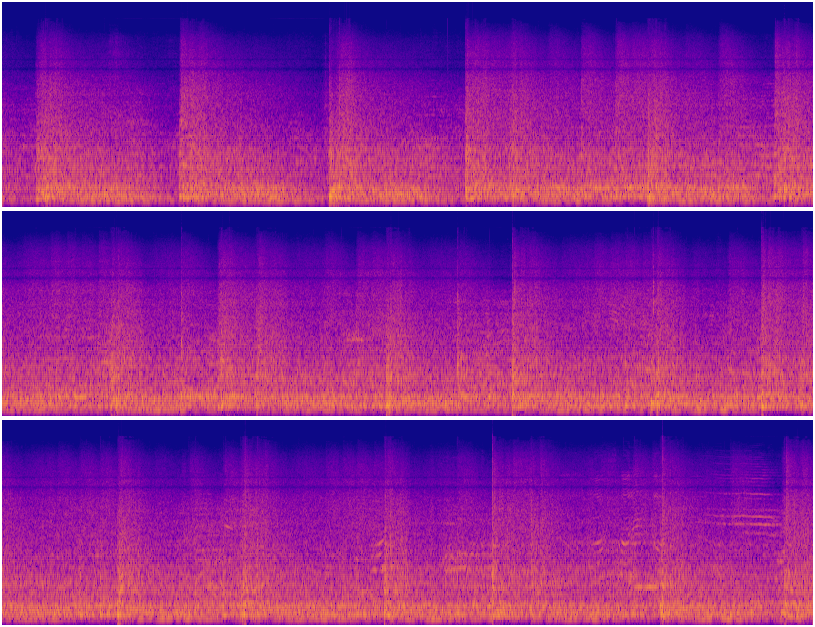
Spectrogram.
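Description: Semana Santa drum and bugle band (tambores y cornetas) playing a slow processional march, with heavy drum strikes about every second and a half under sustained bugle notes.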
